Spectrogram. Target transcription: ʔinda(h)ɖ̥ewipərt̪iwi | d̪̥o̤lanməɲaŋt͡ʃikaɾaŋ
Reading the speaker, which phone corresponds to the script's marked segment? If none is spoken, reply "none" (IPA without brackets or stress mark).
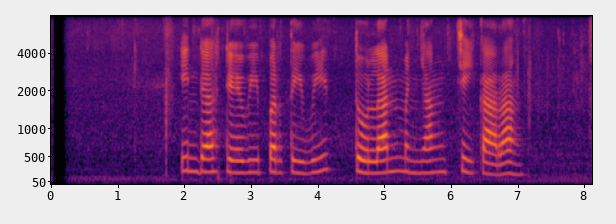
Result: h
